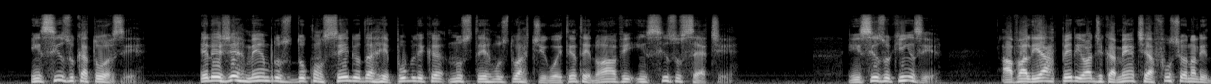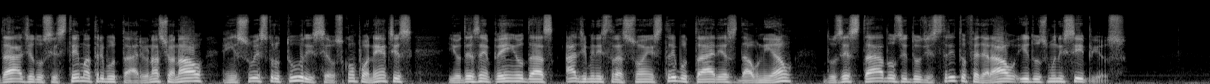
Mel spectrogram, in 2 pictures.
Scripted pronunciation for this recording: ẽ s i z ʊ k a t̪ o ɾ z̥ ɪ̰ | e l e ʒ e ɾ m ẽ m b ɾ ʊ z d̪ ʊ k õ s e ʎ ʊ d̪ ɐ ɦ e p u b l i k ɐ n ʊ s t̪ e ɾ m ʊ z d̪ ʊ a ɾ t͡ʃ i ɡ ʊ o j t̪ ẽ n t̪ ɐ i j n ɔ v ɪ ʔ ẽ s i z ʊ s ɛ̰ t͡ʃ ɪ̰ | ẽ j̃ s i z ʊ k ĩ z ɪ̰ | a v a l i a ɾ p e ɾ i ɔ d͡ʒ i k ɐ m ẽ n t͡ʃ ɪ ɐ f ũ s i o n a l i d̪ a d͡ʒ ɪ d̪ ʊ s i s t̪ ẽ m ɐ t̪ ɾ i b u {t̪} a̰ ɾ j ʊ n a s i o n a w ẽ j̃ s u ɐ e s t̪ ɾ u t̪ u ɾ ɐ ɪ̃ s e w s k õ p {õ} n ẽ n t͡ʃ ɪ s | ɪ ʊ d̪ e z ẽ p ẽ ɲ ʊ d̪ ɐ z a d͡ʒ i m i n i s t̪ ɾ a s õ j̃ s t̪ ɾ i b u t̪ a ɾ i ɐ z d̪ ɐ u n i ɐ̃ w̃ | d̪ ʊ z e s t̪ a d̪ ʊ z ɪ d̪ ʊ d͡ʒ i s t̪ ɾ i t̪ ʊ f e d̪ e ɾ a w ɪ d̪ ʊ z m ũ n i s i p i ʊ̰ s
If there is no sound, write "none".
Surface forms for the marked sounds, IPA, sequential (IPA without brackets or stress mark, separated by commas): t̪, o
